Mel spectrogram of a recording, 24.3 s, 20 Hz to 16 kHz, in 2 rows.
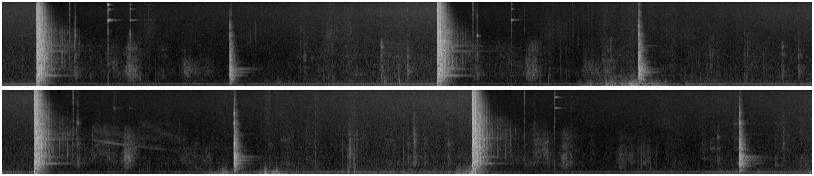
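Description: A custom .45 Auto pistol fired from a Ransom rest, several sharp shots ringing out one by one with pauses between them, loud and clear with no talking.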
